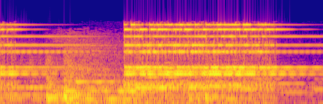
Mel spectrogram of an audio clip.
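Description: Telephone ringing, unanswered, with a bell-like ring: one ring ends about half a second in and the next runs from about one and a half seconds in until shortly before the end.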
